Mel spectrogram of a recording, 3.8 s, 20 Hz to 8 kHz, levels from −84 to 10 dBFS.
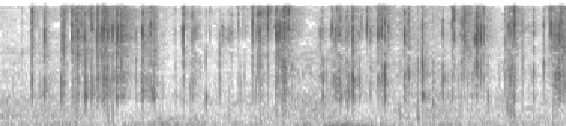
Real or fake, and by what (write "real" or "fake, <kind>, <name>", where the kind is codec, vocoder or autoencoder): real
